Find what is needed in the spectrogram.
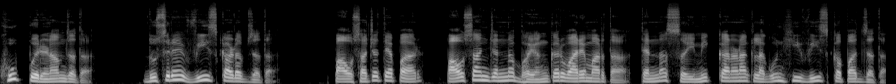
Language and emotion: Goan Konkani, neutral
